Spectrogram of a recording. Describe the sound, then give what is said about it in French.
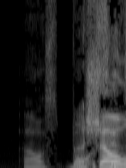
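A voice imitates a ringing telephone with mouth sounds: a short buzzy tone, a brief hiss, then a longer, louder warbling ring after a short pause. “c'est un bruit de bouche qui fait un téléphone, mais on reconnaît le téléphone”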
